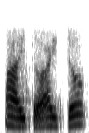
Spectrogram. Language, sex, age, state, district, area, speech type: Kannada, female, 30-45, Karnataka, Chamarajanagar, rural, conversation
